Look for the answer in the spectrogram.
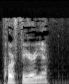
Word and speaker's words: Porphyria: Porphyria. Is that how you pronounce that? – Porphyria. – Porphyria? All right. We'll go with that.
